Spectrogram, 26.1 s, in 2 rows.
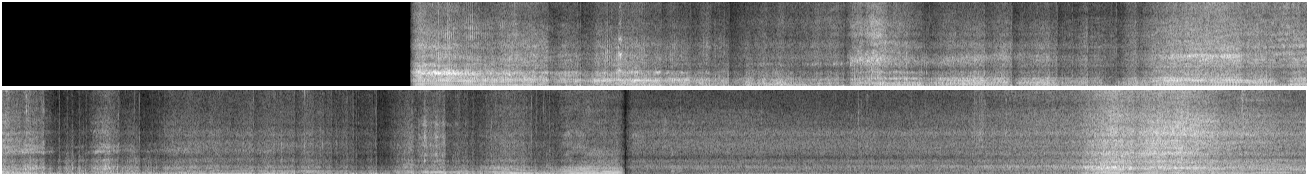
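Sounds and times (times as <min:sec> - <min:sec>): car engines revving: 0:04.1 - 0:26.0.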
